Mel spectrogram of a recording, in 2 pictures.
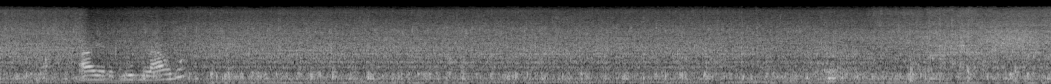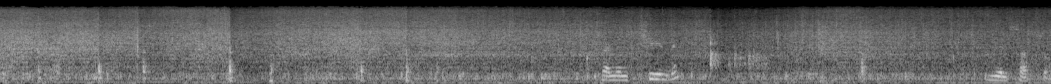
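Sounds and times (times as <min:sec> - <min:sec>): food sizzling in oil: 0:00.0 - 0:21.0
wooden spoon knocking on pot: 0:14.0 - 0:15.1.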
